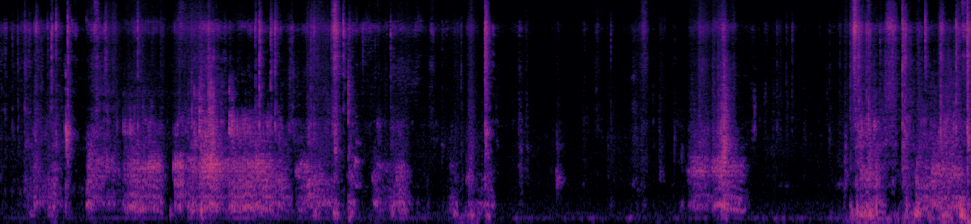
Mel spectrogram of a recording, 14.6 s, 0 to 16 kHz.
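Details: Two-month-old Chihuahua puppies aged 61 days, indoors: rapid, irregular low growls and whines in dense bursts, a quieter stretch midway, then the grumbling picks up again with scuffling noises.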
